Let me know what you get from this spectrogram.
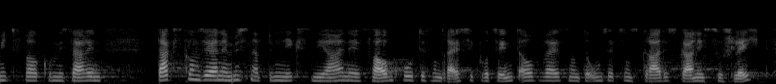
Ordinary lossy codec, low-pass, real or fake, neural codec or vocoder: none; 5.4 kHz; real; none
